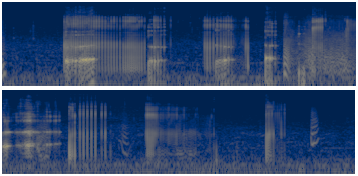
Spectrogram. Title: Burps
